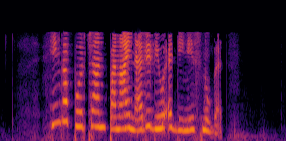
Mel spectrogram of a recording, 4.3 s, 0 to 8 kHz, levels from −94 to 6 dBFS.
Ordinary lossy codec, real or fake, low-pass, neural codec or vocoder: AAC, 16 kbps; fake; 7.2 kHz; codec, 16 kHz, 4 kbps, FunCodec, trained on LibriTTS, 50 frames a second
